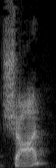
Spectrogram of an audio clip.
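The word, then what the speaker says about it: chaat: should try so there is a dish called chot it's spelled c h a a t uh and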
